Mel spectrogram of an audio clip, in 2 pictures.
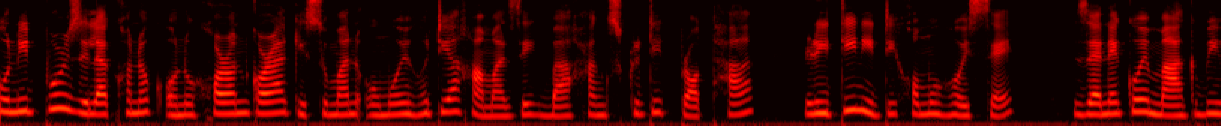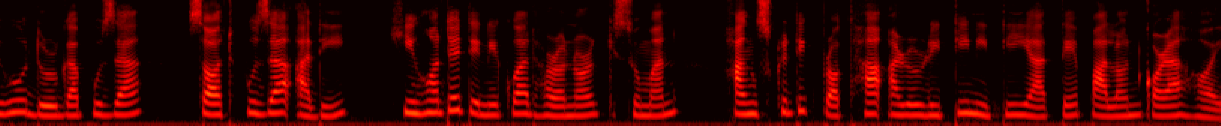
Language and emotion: Assamese, neutral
